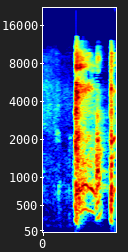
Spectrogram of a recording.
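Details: A harsh cough burst followed by a short second burst, with some throat-clearing quality; adult man coughing while speaking animatedly at a public forum.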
